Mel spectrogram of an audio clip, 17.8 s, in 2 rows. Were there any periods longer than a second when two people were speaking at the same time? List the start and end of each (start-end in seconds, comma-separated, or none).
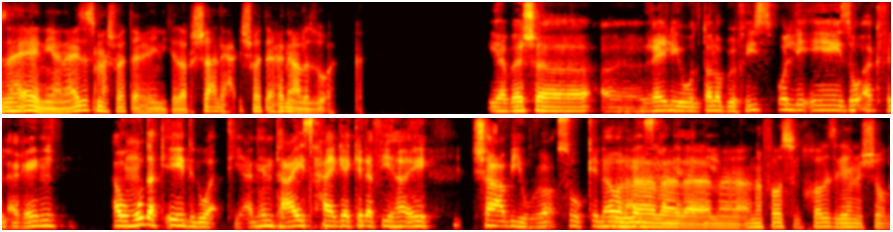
14.8-16.1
